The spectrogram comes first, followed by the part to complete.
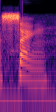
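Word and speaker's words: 千: Baik, jika nolnya ada 3, itu dalam bahasa Jepang bacanya seng.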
